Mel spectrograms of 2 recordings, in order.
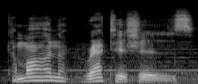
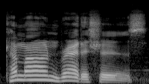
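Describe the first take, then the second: First: The last word is said with a clear t sound. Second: The last word is said without a t sound. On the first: The speaker calls it right. "I need to enunciate my T" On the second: The speaker calls it wrong. "I'm saying radish as in the vegetable"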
